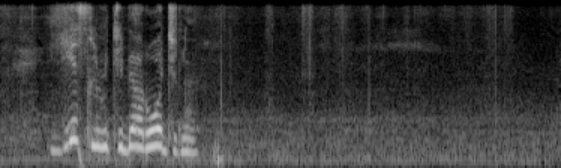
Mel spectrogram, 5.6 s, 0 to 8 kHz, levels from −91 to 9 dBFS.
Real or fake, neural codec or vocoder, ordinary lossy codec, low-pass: fake; codec, 16 kHz in and 24 kHz out, 2.2 kbps, FireRedTTS-2 codec; Opus, 64 kbps; 7.2 kHz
